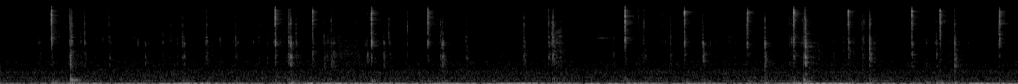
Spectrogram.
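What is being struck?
Plastic mechanical keyboard keys.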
